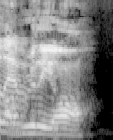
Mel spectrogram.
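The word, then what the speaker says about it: Aurélien: So in midfield, Aurelien, if you're French.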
